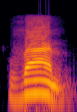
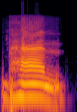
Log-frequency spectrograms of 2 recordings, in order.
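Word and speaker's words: van: तो आप बोलो वैन, ना कि भैन. Many times वा को बा बोल देते हैं.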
